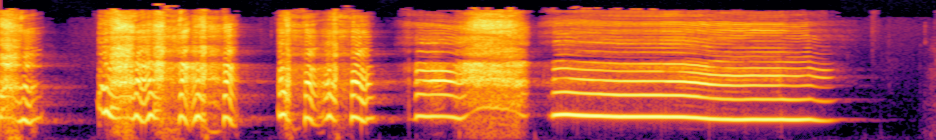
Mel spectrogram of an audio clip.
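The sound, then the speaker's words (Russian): A girl cries loudly: a few choppy, gasping sobs give way to a long, drawn-out wailing cry that trails off into silence. “«Всамделишная!» И вдруг заплакала.”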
